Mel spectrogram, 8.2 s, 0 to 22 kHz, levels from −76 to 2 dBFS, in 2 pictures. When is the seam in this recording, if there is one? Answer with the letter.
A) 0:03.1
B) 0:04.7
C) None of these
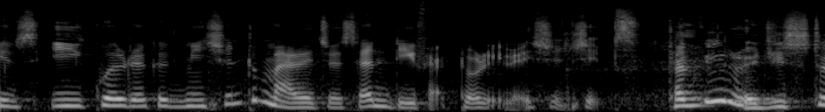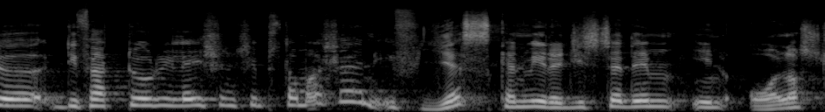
C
